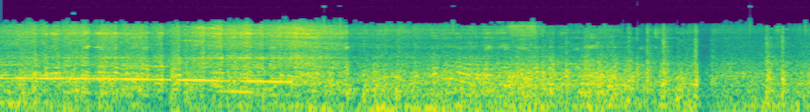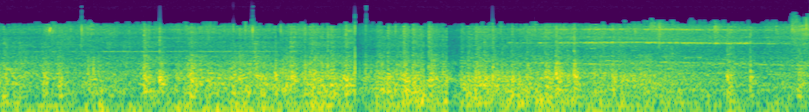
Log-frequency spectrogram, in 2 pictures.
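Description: Tokyo Metro Tozai Line train heard from inside a car: steady rail rumble with wheels clattering over the joints. A motor whine falls in pitch over the first few seconds as the train slows, and a passing Narita Express adds a rush that stops about five seconds in. Thin high whines come in later as the train brakes into a station.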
